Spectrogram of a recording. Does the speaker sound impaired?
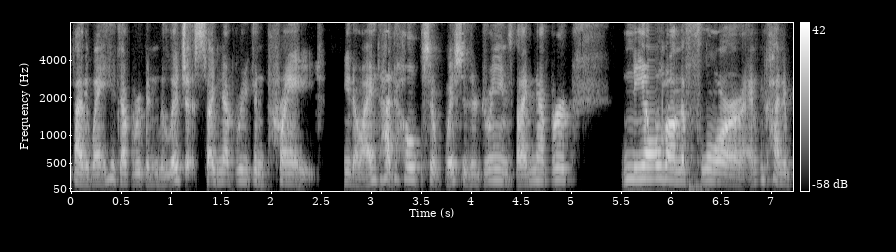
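Yes: deafness with cochlear implants; two cochlear implants.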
